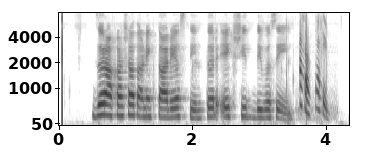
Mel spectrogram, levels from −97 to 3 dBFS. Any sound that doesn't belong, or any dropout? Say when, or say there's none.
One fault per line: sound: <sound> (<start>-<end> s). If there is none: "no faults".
sound: chirp (3.6-4.1 s)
